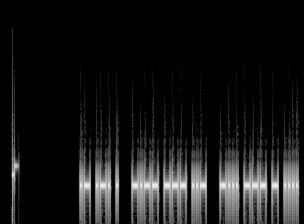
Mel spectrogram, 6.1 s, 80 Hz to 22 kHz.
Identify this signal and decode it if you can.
Morse code, heard as a keyed tone, about 30 wpm, 700 Hz. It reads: ARE YOU BOTH
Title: Sentences from Top 1000 Words - Review Part 1 - 30wpm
